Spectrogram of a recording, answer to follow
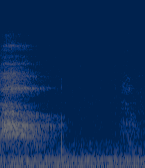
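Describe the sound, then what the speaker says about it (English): A single deep exhale by one person during a guided breathing exercise, a soft breathy rush that fades into quiet, followed by a brief sharper sound at the very end. "and breathe out."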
